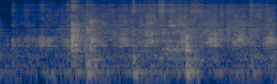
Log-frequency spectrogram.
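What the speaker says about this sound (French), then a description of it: "On mélange avec un fouet" A whisk beats a coffee and cream mixture in a bowl, clinking rapidly against the sides with brisk irregular strokes up close, with a few faint background sounds.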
